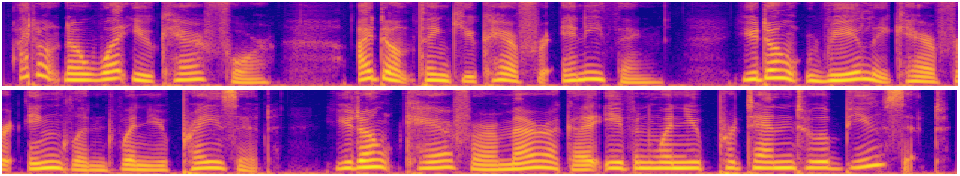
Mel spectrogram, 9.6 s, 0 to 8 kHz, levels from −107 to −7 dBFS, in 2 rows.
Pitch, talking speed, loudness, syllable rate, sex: 200 Hz, 225 wpm, -19 LUFS, 5.8 syllables/s, female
